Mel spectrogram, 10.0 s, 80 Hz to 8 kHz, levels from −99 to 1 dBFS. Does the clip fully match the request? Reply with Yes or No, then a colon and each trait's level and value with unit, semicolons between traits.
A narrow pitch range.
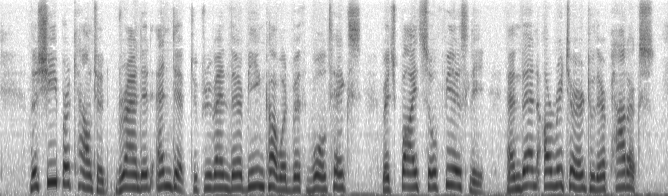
No: average, 3.7 semitones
